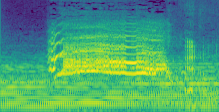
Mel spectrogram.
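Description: A high-pitched human scream held for about a second, starting about half a second in, over a steady horror-trailer music bed of sustained tones.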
